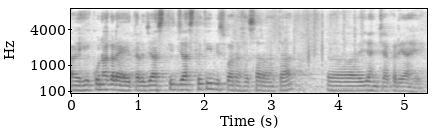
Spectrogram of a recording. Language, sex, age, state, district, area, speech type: Marathi, male, 45-60, Maharashtra, Satara, urban, spontaneous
